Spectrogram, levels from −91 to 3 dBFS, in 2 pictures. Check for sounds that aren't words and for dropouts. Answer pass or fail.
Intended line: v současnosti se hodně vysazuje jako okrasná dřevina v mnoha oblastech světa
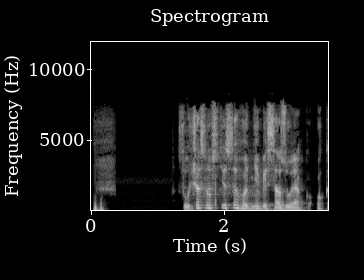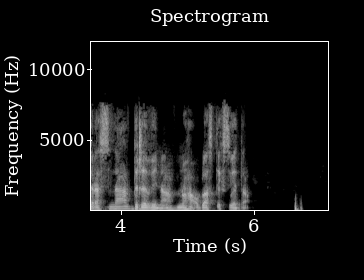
pass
